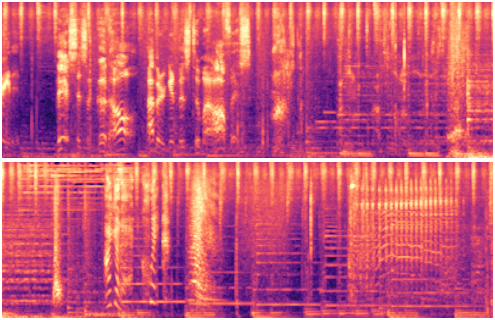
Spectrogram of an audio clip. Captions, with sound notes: This is a good haul. I better get this to my office. I gotta act quick. [door creaking]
